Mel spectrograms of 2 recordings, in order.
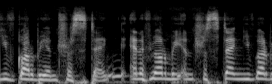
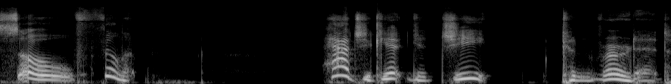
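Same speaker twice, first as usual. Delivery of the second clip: painfully deliberate, very slow, drawn out, word by word; 2 semitones lower than usual. Retelling a dinner neighbor's question to Philip, imitating very slow speech. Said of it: "he literally spoke that slowly".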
